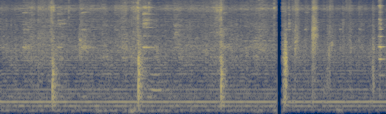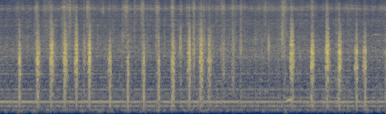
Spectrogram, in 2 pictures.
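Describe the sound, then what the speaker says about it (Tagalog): A knife chops garlic on a cutting board in a home kitchen while a Bicol coconut-milk dish is being prepared, at first in sparse taps, then in a fast, steady run of close, sharp knocks. "Iwain ko muna yung bawang."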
